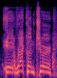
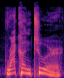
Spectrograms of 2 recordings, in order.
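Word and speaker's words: raconteur: that's all yeah okay and this word rakontur it's similar to the word entrepreneur it has the e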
